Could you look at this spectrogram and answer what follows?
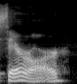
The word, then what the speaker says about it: Sarar: Because my full name is Sarar. As we know, that's my actual first name. – That's how you pronounce it. – That's how you pronounce it. S-A-R-A-R.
